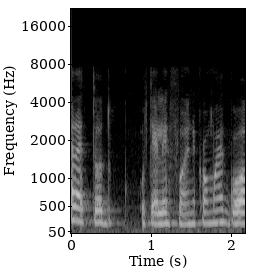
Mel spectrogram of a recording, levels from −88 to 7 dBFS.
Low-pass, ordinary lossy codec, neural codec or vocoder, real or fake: none; none; none; real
